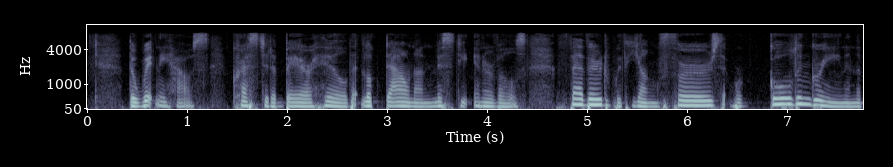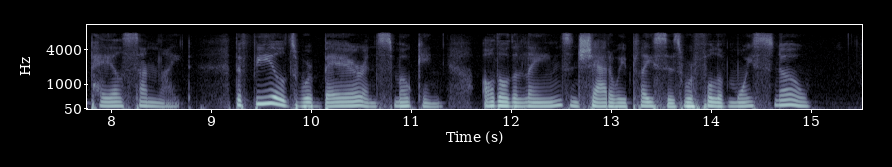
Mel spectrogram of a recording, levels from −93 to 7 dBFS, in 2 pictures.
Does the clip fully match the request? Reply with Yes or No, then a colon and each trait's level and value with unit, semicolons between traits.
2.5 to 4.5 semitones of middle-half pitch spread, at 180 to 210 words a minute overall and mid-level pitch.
No: average, 2.8 semitones; average, 160 wpm; medium, 150 Hz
